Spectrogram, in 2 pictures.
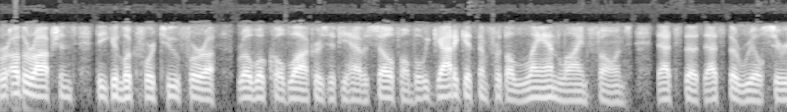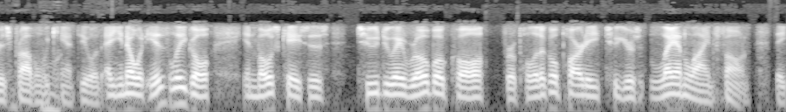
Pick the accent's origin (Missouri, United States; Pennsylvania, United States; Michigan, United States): Pennsylvania, United States; Philadelphia; I grew up in Philadelphia, so I grew up on Motown.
